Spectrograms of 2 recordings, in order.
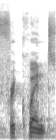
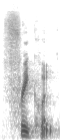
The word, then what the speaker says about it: frequent: And notice the pronunciation of frequent, not frequent. That's right, because it's a verb in this case.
